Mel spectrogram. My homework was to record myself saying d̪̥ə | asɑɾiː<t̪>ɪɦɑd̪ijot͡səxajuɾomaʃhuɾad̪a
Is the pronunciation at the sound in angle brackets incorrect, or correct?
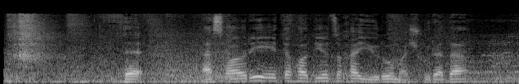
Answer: correct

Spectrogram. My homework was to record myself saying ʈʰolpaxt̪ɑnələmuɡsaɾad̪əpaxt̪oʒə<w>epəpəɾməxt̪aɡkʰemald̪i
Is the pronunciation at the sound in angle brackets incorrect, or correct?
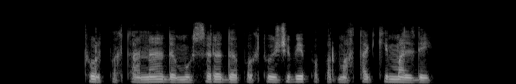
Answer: incorrect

